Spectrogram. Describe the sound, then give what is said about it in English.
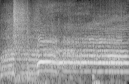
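Two people walking through a haunted house scream together, loud, a sustained high-pitched wail that holds steady for a couple of seconds after a brief noisy start. “Okay, that part we both screamed.”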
